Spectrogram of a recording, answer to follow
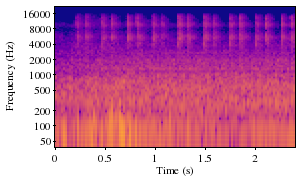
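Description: Steady low background rumble of room noise, with no speech.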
